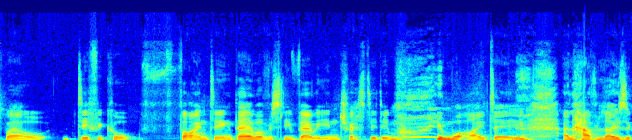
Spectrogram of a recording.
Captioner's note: laughing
